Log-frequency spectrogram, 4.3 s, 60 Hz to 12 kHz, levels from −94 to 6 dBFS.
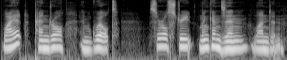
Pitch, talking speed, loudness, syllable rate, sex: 175 Hz, 125 wpm, -17 LUFS, 3.8 syllables/s, female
